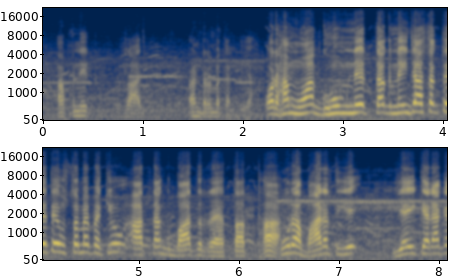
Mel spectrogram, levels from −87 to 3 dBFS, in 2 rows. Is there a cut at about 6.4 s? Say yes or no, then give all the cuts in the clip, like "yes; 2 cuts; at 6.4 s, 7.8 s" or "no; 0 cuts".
yes; 2 cuts; at 2.1 s, 6.4 s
